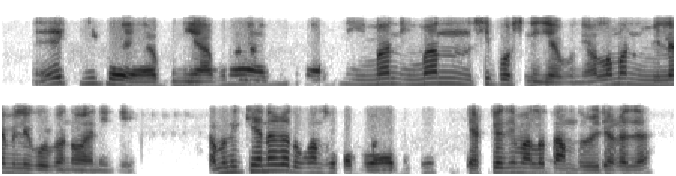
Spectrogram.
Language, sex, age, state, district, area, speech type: Assamese, male, 30-45, Assam, Darrang, rural, conversation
